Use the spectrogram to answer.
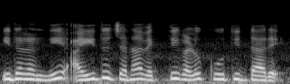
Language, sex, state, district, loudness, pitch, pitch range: Kannada, female, Karnataka, Bangalore, -12 LUFS, 240 Hz, 210-250 Hz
